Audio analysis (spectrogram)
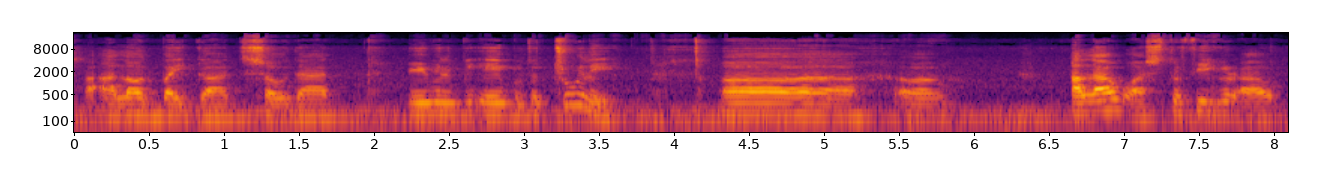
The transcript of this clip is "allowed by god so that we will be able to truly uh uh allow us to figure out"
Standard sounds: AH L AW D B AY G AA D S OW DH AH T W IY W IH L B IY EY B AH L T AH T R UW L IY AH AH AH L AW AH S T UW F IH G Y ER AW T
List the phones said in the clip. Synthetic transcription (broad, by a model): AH L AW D B AY G AA D S OW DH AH T W IY W IH L B IY EY B AH L T AH T R UW L IY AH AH AH L AW AH S T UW F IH G Y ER AW T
